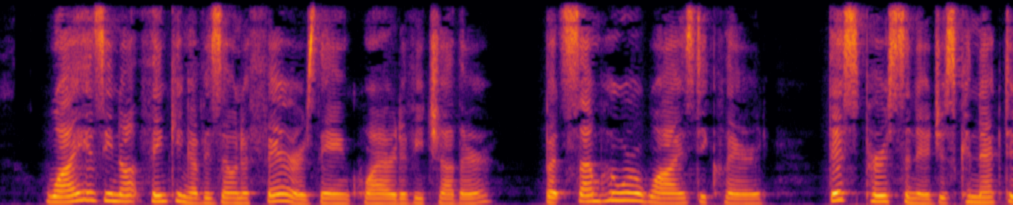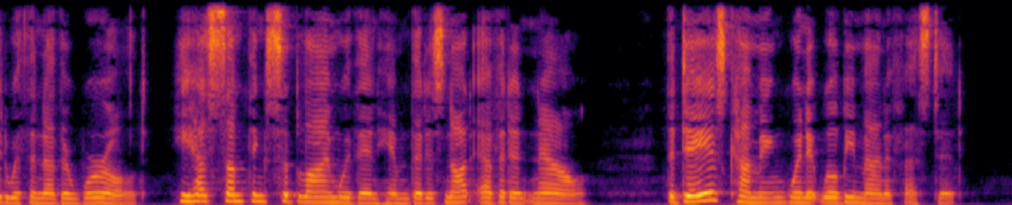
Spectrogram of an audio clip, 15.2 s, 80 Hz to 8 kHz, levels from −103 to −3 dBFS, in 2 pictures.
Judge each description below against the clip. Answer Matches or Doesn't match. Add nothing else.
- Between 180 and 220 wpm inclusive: Matches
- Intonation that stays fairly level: Doesn't match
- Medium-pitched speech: Doesn't match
